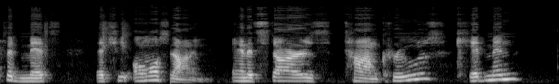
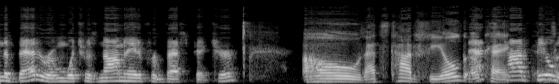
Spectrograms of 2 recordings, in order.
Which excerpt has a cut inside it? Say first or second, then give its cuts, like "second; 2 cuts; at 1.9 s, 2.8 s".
first; 4 cuts; at 1.7 s, 2.2 s, 3.4 s, 4.5 s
